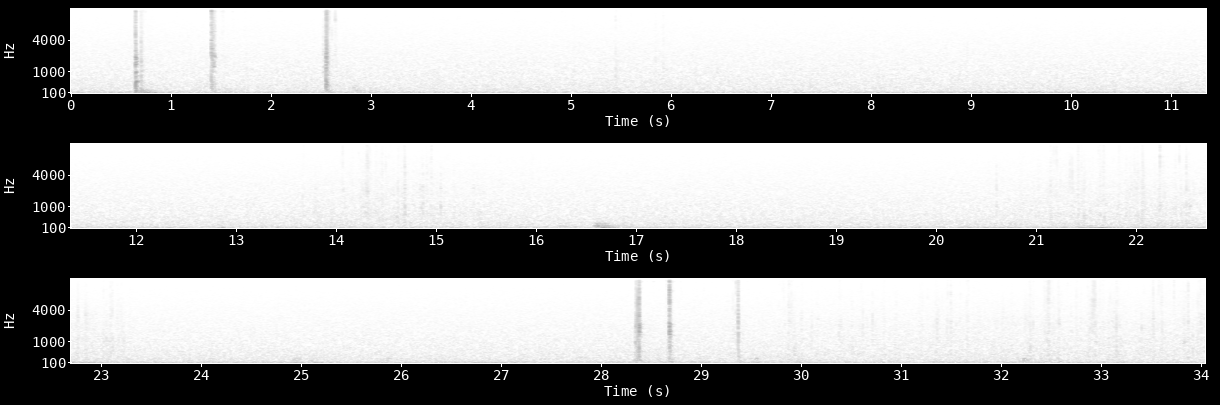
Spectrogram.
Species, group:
Euthystira brachyptera
Orthoptera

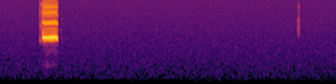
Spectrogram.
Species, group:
Eugryllodes pipiens
Orthoptera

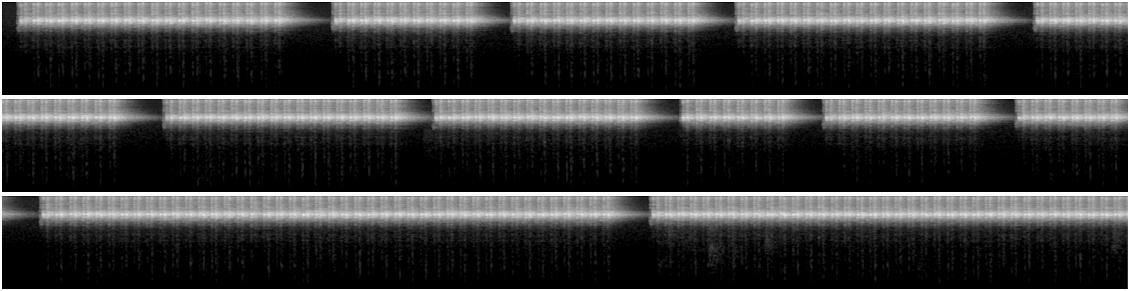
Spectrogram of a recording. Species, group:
Tettigonia viridissima
Orthoptera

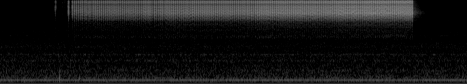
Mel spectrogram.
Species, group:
Orchelimum nigripes
Orthoptera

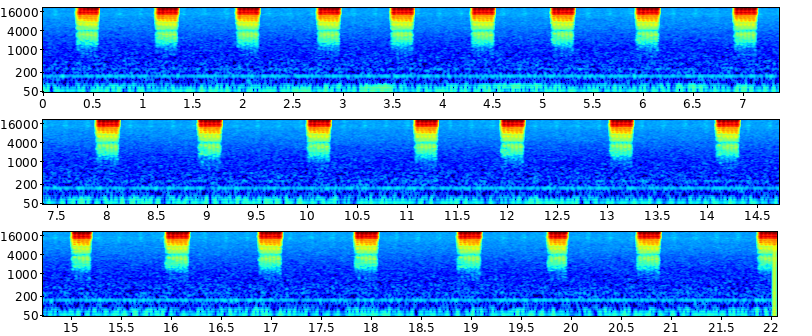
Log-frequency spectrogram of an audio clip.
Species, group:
Rhacocleis poneli
Orthoptera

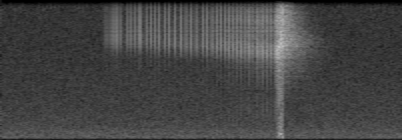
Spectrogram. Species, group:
Poecilimon obesus
Orthoptera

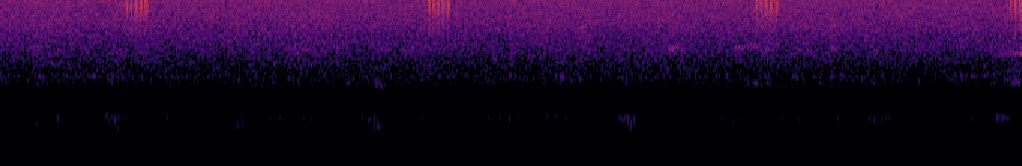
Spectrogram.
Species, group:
Pterolepis spoliata
Orthoptera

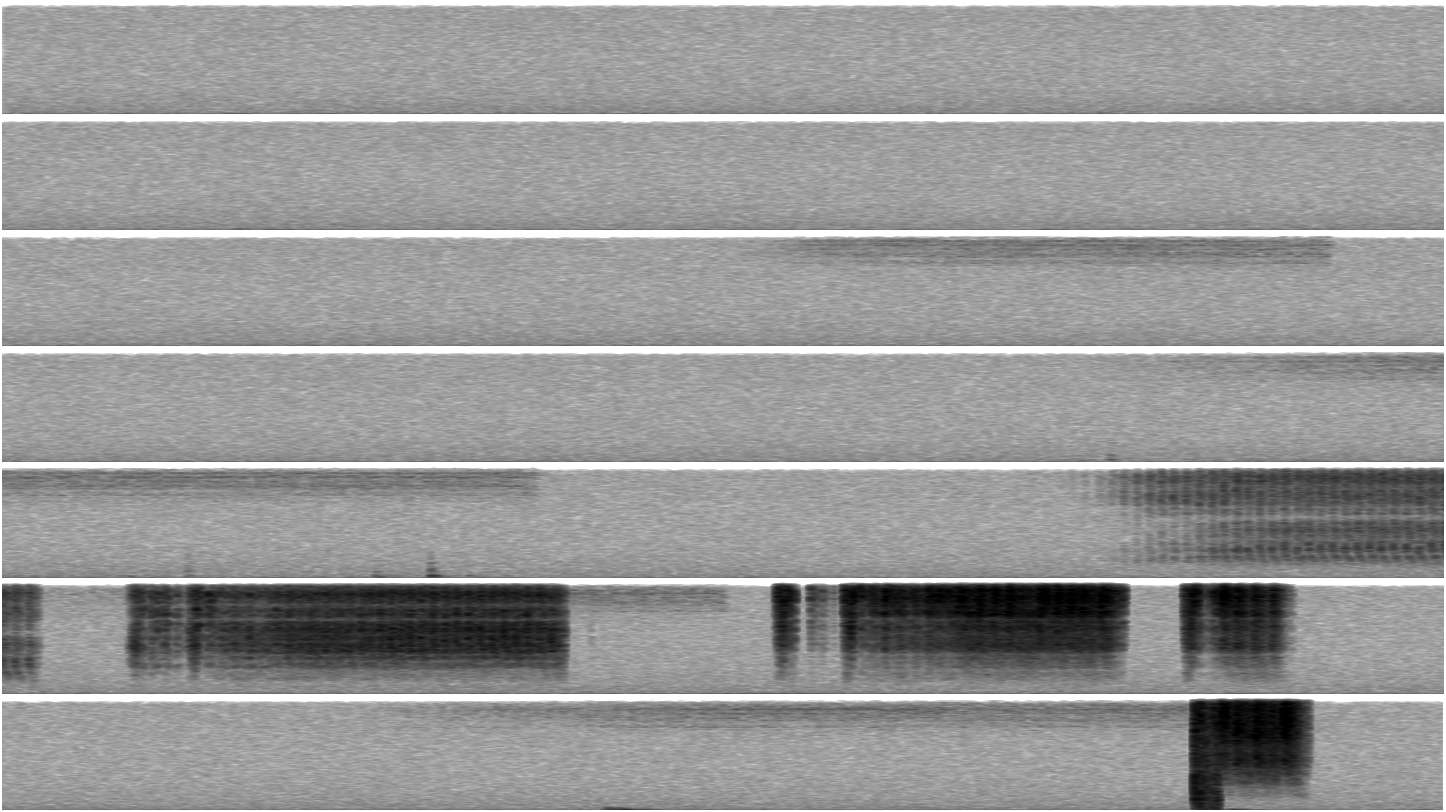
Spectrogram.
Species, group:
Chorthippus biguttulus
Orthoptera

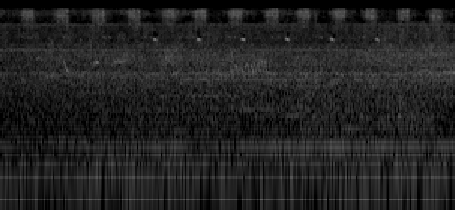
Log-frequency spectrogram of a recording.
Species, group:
Ornebius kanetataki
Orthoptera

